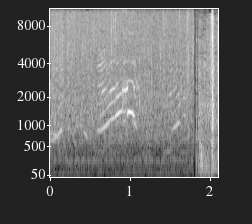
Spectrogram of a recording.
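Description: Shallow water splashing and washing at the shoreline, where a shoal of small fish is thrashing in the wash, with a voice calling out a couple of times. Near the end it changes abruptly to louder voices.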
